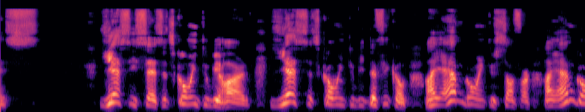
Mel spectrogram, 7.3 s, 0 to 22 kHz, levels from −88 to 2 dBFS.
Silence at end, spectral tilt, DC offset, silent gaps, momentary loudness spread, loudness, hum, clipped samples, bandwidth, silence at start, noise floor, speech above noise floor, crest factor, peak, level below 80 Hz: 0 s; -2 dB/octave; under 0.1%; none; 13 LU; -22 LUFS; none; under 0.1%; 16.5 kHz; 0 s; -88 dBFS; 65 dB; 22 dB; -2 dBFS; under -90 dBFS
